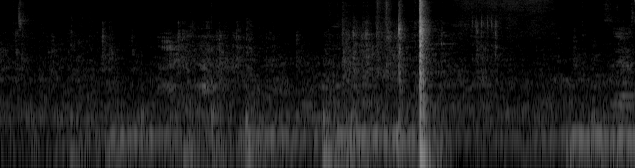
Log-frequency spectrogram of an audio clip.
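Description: Curved cupboard door inside a Go-Pod mini caravan being swung shut, closing with one sharp clack about four seconds in.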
